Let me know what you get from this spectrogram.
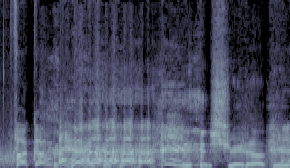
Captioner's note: laughter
